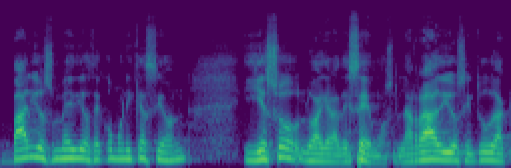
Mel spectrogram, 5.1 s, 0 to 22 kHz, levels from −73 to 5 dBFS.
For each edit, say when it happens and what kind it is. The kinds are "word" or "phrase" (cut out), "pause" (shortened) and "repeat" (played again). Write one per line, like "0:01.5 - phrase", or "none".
none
